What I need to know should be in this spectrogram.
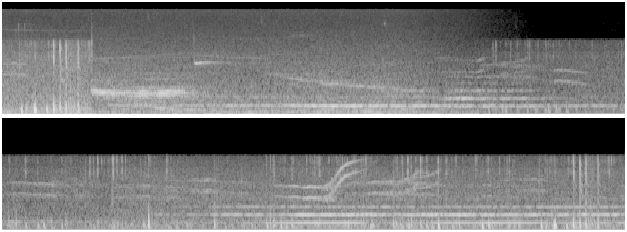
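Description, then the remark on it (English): Seals whistle underwater in Antarctica in winter, using high-pitched whistles to work out where things are: long descending glides, steady high tones and quick upward chirps overlap one another against a low rumbling background, with no voices. “But in the docks of the winter in Antarctica, they've worked out that they can use high-pitched whistles and similarly work out where things are.”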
